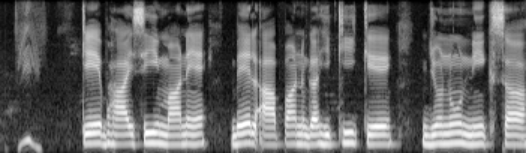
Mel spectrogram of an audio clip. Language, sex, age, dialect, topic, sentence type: Maithili, male, 18-24, Bajjika, banking, statement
